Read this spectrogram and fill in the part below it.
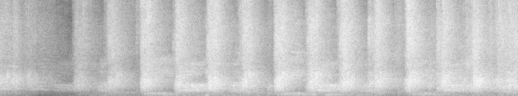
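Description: A crowd of men and women chants in rhythm.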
